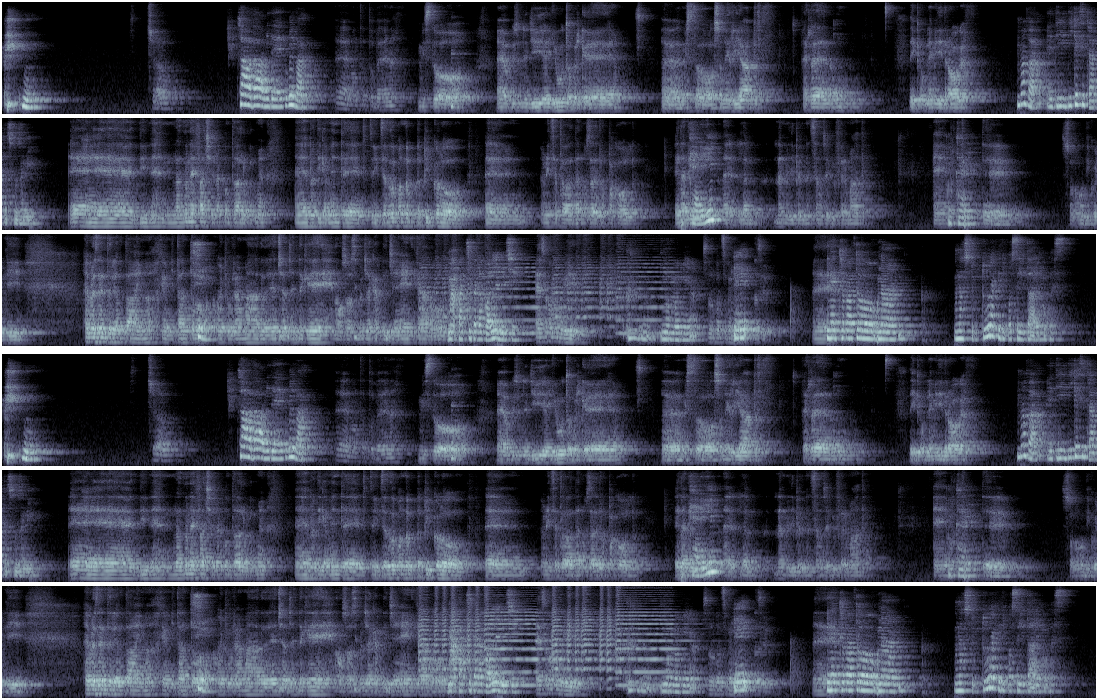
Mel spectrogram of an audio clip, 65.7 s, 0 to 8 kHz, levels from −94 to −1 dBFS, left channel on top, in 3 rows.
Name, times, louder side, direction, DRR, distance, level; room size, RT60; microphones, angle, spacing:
voice 1, 0.0-0.7 4.7-6.1 20.3-22.6 35.5-36.2 40.8-41.4 47.6-48.0 49.3-49.4 50.8-50.9 52.7-54.2 56.3-57.7 58.4-58.7 60.3-61.9 62.8-65.0, left 1 dB, 15° left, 1 dB, 0.3 m, -28 dB
voice 2, 2.9-3.4 6.7-7.9 8.3-9.2 9.9-12.3 12.7-12.8 13.2-15.3 16.0-17.2 18.1-19.3 23.2-27.4 27.8-31.1 31.5-32.4 32.7-34.5 35.4-39.1 40.5-41.2 41.5-42.3 43.1-47.8 48.1-52.7 54.5-55.3 57.9-59.1 60.0-60.5, right 1 dB, 35° left, -1 dB, 1.1 m, -33 dB
sound 1, 52.1-57.6, right 8 dB, 70° right, 0.3 m, -36 dB
7.3 x 4.3 x 3.5 m, 1.2 s
head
